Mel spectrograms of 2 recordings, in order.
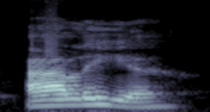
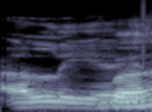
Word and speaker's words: Aaliyah: she was telling people how to pronounce her name and it's Aaliyah Muhammad Ali oh is that Aaliyah this the same way Aliah Aliah that's that's how pron her name alah okay yeah it's not Aaliyah honey your mom should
